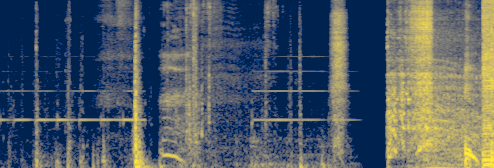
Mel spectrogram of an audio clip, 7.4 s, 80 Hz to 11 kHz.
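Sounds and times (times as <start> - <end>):
car engine cranking and starting: 5.8 - 7.4.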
